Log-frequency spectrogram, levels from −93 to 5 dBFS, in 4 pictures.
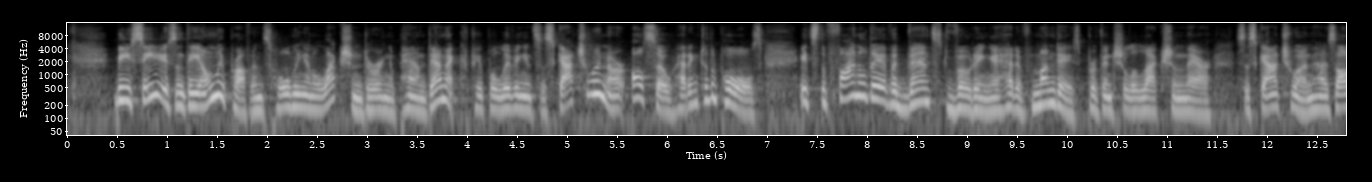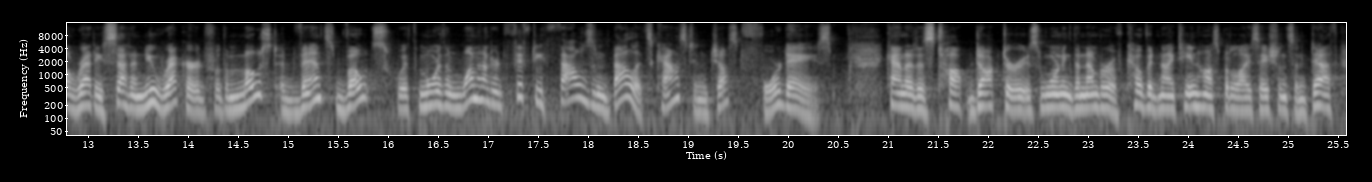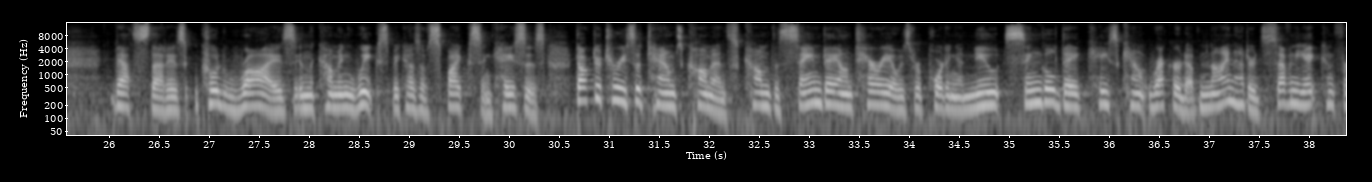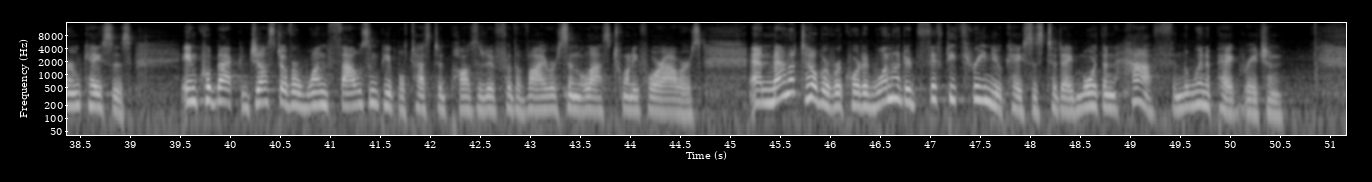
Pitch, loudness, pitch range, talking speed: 175 Hz, -25 LUFS, 155-210 Hz, 155 wpm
